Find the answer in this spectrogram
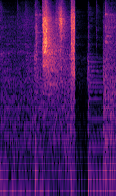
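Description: Background music with a steady bass line, dropping out briefly about one and a half seconds in.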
